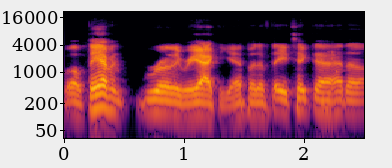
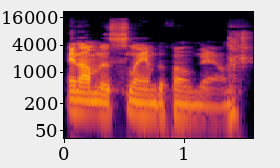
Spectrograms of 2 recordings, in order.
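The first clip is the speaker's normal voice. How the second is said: ordinary talk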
